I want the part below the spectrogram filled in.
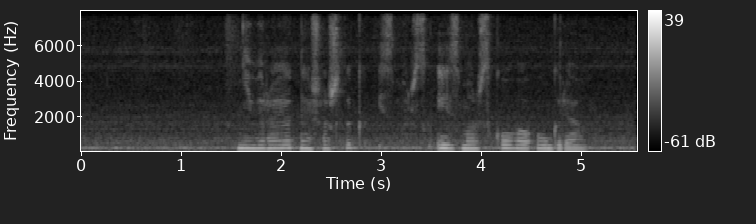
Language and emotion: Russian, neutral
